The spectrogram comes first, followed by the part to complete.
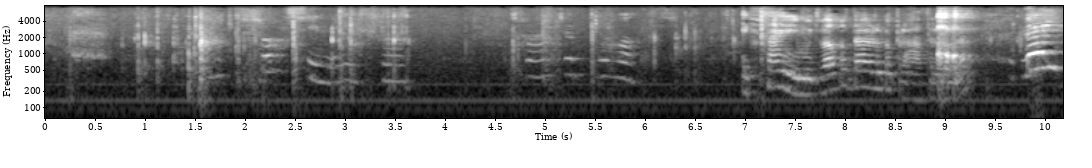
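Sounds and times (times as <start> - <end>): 
young child's soft drawn-out breath: 0.2 - 0.8, 9.4 - 9.8
speech: 2.7 - 3.0, 7.0 - 9.9.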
